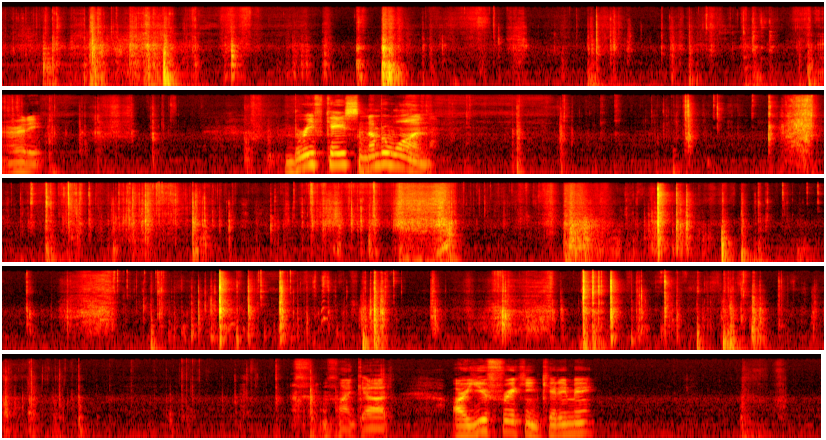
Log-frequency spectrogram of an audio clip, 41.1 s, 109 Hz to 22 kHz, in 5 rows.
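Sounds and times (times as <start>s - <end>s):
plastic wrapping crinkling and tearing: 14.7s - 20.4s.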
